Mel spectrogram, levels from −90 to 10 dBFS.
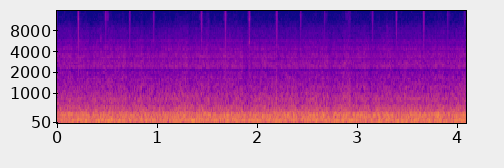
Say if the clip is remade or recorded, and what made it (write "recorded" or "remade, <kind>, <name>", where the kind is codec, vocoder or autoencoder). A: recorded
